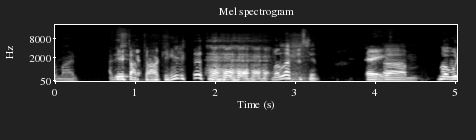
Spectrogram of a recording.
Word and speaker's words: Maleficent: Maleficent.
